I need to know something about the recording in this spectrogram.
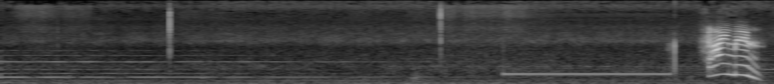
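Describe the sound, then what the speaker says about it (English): A telephone in the cartoon Adventure Time: Fionna & Cake gives steady, sustained electronic tones with a few brief clicks, then a short, loud, warbling ring near the end. "Yep, the phone call."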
